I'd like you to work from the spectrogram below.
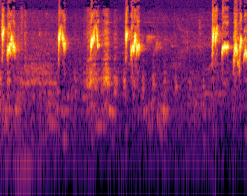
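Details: Red-whiskered bulbul giving morning song intended to provoke fighting; dense, rapid warbled and whistled phrases in quick succession, ending in a bubbling cluster of notes.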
